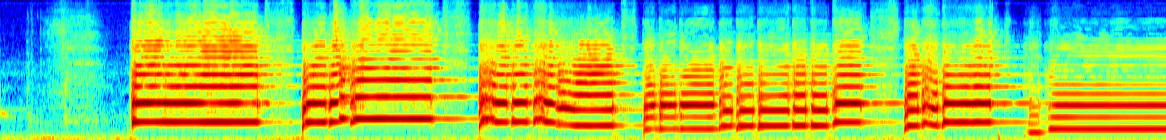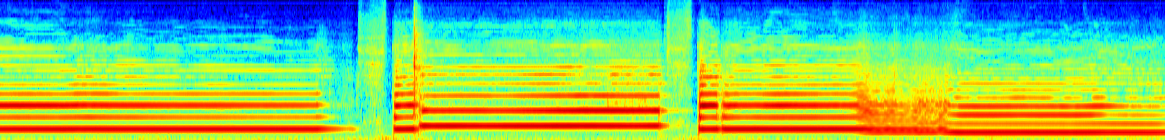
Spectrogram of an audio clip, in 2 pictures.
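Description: Horn-like notes blown on a homemade wind instrument made of plastic tubes: a run of short notes, some sliding in pitch, then long held notes, the last one lower.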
